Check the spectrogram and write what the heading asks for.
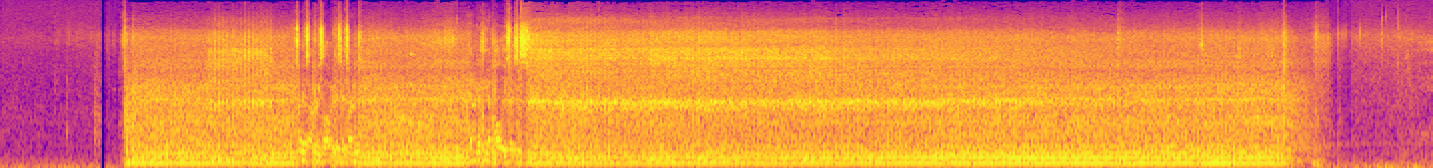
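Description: Metal lathe starting about a second in and running steadily with a hum and a hiss, turning down a steel boring head shank with a carbide tool; it stops just before the end.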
